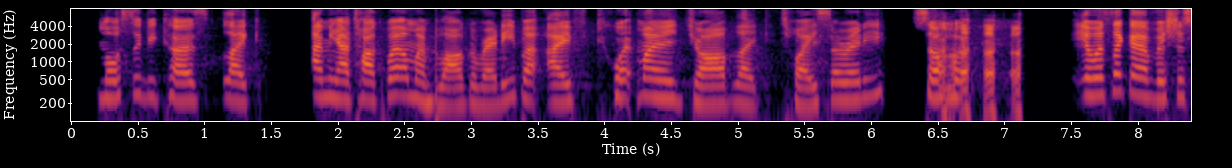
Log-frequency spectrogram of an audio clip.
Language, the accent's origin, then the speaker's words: English; Canada; moved away as an adult; now in Lausanne, Switzerland; I'm a Canadian. I used to be a CPA and I quit my job to move abroad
